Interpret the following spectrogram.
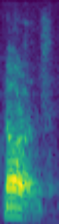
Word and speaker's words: New Orleans: And it's pronounced New Orleans. New Orleans. No, New Orleans.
